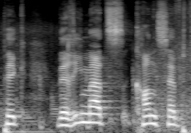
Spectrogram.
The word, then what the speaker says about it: Rimac: We don't stop, we just keep going, so say hello to our number 5 pick, the Rimac Concept 2 on 5th. And yes, this is how you pronounce it, Rimac.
